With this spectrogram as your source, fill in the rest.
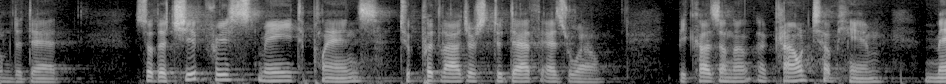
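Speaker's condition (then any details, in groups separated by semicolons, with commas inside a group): No condition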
